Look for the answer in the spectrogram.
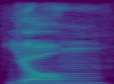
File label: "iong2", taiwanese syllable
